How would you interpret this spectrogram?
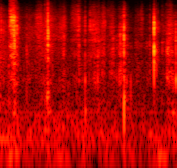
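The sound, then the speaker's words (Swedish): A small folded slip of paper, drawn from a jewel-studded gold goblet in a competition draw, being opened, with a few quiet, crisp crinkles and rustles spread unevenly over a couple of seconds, without any talking. “Tar vi en papperslapp här.”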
